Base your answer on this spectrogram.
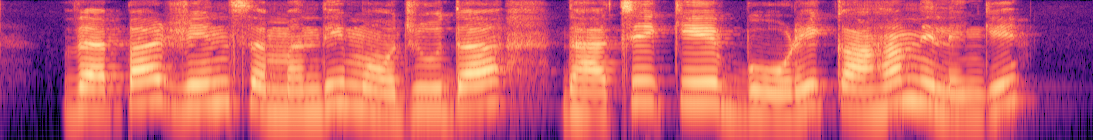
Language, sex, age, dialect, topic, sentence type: Hindi, female, 25-30, Hindustani Malvi Khadi Boli, banking, question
